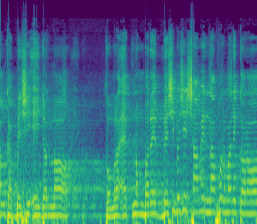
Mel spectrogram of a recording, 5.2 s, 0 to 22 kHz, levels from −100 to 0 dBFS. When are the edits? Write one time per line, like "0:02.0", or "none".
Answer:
none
